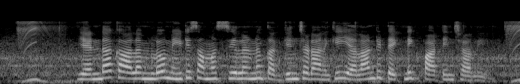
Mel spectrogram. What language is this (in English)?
Telugu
